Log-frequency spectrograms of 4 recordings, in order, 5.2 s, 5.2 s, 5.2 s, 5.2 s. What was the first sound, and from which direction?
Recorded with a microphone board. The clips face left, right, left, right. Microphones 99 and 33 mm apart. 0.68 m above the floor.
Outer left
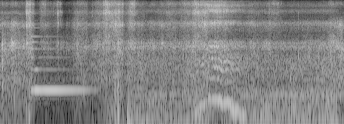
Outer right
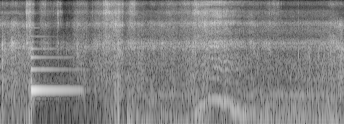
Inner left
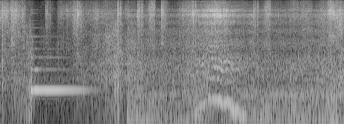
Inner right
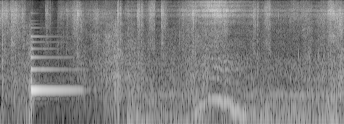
A piano, 45° right (ahead or behind).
